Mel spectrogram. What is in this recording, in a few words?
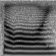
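"zoi3", Cantonese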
